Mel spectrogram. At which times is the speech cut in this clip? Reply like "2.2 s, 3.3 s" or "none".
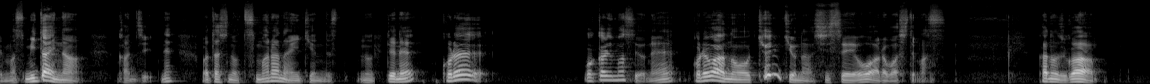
3.7 s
